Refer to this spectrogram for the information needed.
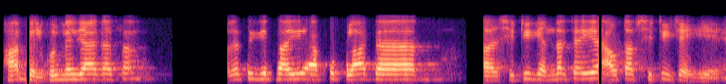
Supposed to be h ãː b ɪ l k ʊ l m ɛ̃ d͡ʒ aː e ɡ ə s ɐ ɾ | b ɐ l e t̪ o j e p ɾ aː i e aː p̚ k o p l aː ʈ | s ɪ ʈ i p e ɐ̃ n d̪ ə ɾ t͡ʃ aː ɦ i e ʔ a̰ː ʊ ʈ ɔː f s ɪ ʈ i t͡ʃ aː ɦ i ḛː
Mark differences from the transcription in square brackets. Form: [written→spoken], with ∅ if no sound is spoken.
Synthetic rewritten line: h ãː b ɪ l k ʊ l m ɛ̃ d͡ʒ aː e ɡ [ə→a] s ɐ ɾ | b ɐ l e t̪ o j e p ɾ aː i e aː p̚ k o p l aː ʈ | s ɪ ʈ i [p→k] e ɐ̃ n d̪ ə ɾ t͡ʃ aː ɦ i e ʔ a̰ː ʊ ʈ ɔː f s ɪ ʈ i t͡ʃ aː ɦ i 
